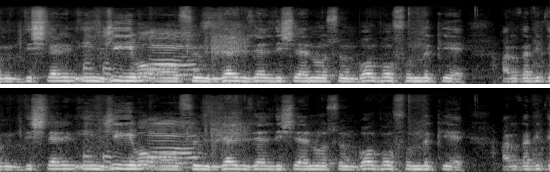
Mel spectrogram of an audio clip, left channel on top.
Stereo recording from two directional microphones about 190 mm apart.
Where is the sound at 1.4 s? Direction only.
15° right (ahead or behind).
